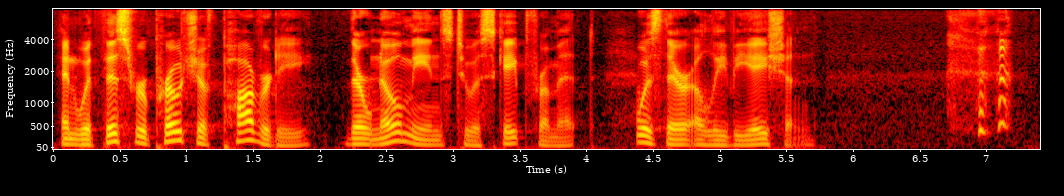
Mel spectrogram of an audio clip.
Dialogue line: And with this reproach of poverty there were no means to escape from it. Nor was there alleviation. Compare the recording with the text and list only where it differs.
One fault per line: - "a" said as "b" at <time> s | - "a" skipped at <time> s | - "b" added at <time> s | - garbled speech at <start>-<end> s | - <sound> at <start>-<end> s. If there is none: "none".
- "were" skipped at 2.4 s
- "Nor" skipped at 3.9 s
- laugh at 6.7-7.2 s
